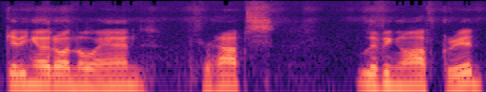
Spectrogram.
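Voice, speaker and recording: Slow-spoken man in his sixties. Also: fairly high pitch, level tone, a little mellow, clean tone, no room sound. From Canada. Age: 60s. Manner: unhurried, halting, contemplative, with deliberate pauses. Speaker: vlog host. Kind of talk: reflective personal vlog monologue.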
